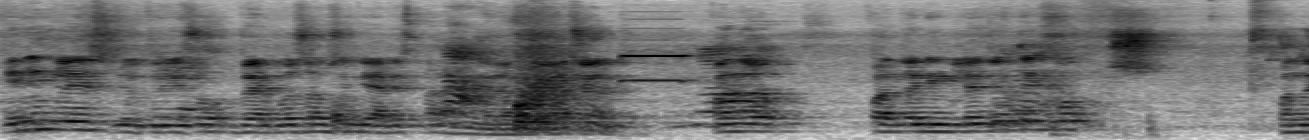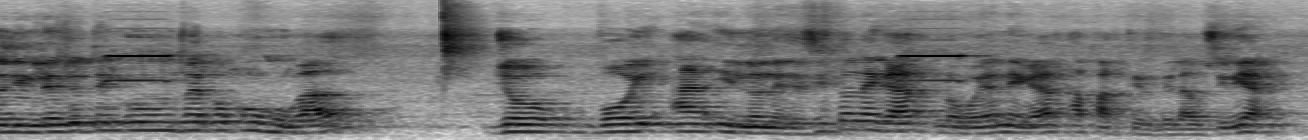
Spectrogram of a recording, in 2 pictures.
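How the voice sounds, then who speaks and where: This classroom lecture on English pronunciation comes from a distance with lo-fi, noisy sound and heavy echo. The man speaks at a normal speed in a fairly high voice, going over points repeatedly and checking that the class is keeping up.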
